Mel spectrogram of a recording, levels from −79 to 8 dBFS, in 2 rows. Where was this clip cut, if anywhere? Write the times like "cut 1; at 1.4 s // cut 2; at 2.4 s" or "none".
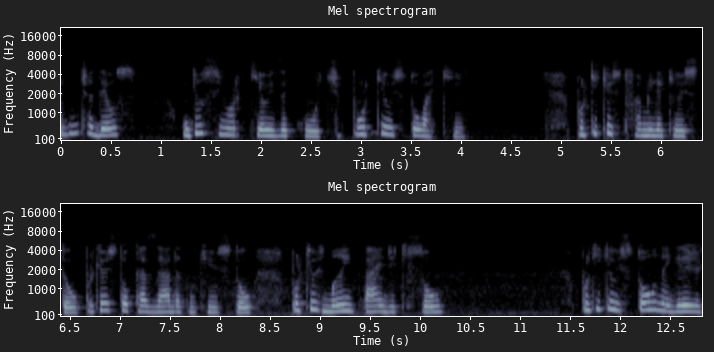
cut 1; at 1.3 s // cut 2; at 1.8 s // cut 3; at 3.1 s // cut 4; at 5.7 s // cut 5; at 9.0 s // cut 6; at 9.9 s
